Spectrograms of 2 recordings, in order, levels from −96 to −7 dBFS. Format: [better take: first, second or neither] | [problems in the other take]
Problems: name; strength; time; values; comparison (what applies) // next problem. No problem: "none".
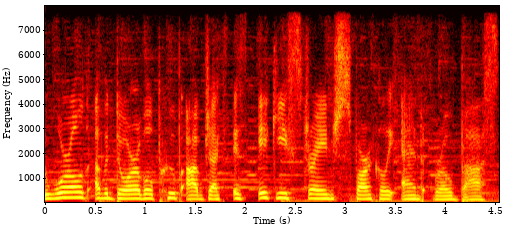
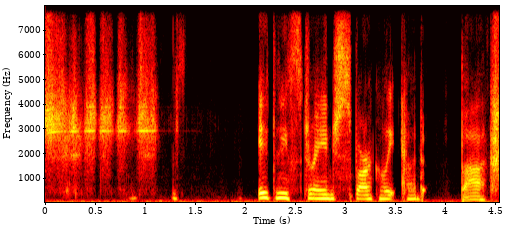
first | noise reduction (neural diffusion model UNIVERSE++)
